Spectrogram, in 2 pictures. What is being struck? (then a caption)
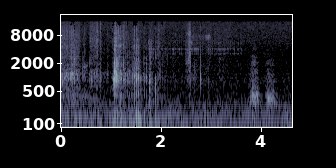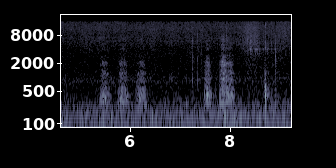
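Mesh fabric sneaker. A sneaker with a blue striped mesh upper and orange laces is held in the hand and scratched and tapped along its side with long nails. Soft, papery scratching bursts come in short pairs over a quiet, low rumbling background, with a few brighter ticks where the nails catch the mesh.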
